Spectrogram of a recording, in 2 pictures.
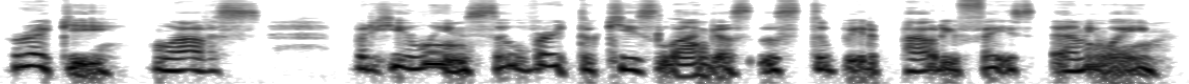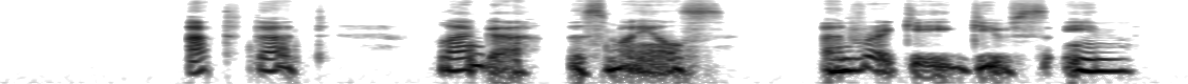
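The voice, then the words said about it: Sick-sounding voice. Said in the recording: “sorry for my voice ... do not record ... when sick”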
